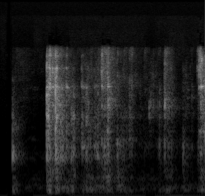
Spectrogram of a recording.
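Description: Ice and bar glassware clinking and rattling faintly in an irregular patter, starting about half a second in.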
